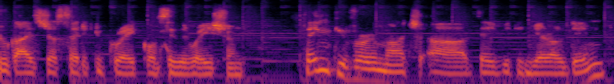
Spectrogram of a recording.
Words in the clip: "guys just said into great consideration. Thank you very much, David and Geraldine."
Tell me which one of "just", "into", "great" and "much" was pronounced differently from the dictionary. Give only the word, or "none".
into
